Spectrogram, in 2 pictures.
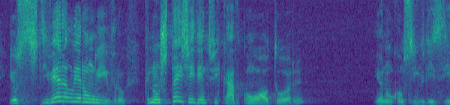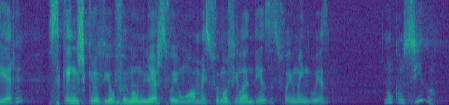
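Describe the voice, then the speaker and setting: The speaker has an animated tone and a European Portuguese accent. Long, frequent pauses break up the speech. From Portugal. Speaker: writer, panel speaker. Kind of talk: panel discussion.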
